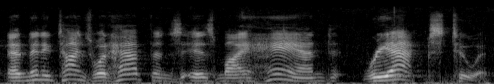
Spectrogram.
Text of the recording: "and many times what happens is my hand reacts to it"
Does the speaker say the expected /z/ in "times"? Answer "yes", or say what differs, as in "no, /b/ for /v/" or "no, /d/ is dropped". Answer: yes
